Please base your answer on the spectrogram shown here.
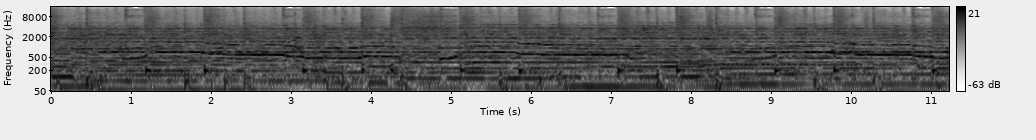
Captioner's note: applause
